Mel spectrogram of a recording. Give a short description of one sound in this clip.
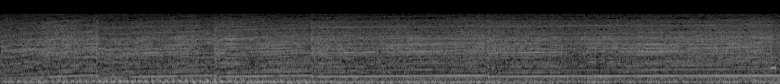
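A racing car engine roars at high revs, dipping briefly with each gear change.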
